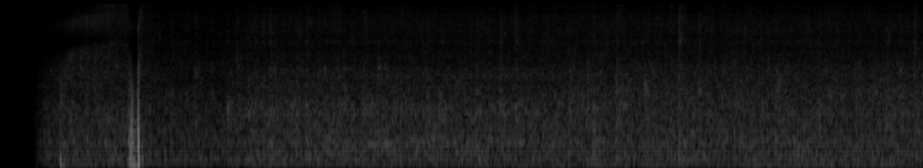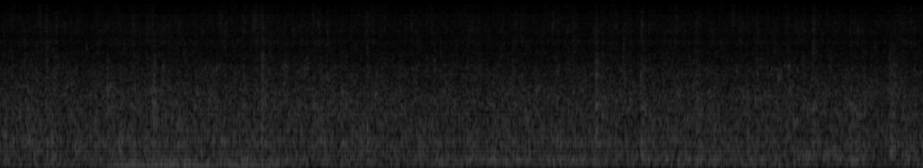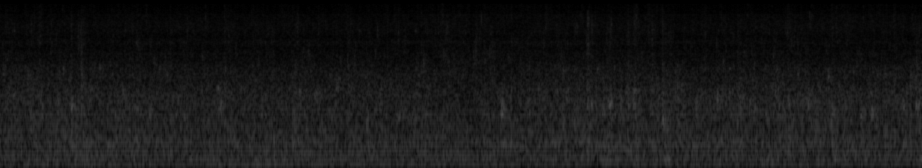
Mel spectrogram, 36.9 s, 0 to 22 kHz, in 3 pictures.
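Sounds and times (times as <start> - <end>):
steady rain hiss: 0.5 - 36.9
raindrops ticking on surfaces: 0.7 - 36.9.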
